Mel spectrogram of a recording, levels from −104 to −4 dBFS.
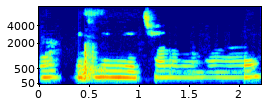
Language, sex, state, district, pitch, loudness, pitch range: Hindi, female, Bihar, Purnia, 205 Hz, -36 LUFS, 200-210 Hz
